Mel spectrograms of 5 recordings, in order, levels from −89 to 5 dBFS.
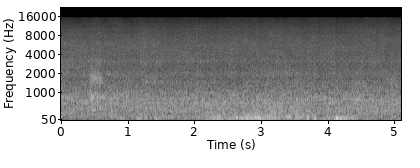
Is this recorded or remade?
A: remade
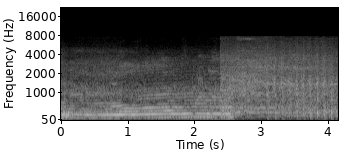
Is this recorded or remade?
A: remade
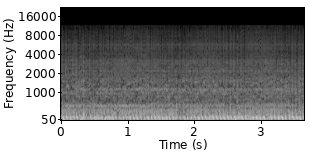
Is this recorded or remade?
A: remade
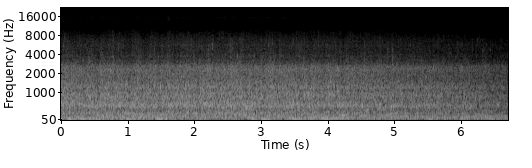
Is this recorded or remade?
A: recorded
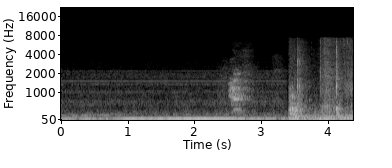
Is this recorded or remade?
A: recorded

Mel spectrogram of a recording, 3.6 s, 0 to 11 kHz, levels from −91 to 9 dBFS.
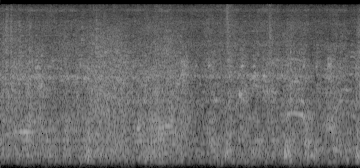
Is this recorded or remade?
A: recorded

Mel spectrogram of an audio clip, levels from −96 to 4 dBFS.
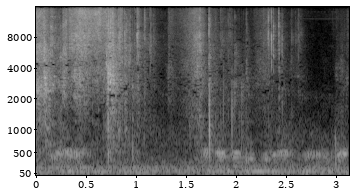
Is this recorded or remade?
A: recorded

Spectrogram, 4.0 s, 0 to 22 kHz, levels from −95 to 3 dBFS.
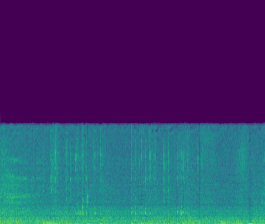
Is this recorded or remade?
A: remade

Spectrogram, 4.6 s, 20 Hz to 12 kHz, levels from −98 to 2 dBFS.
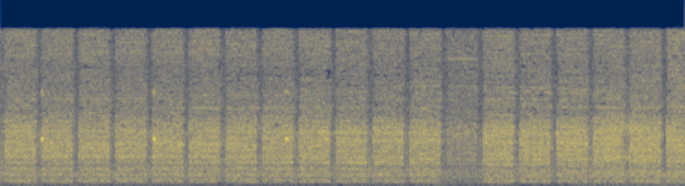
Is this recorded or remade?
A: recorded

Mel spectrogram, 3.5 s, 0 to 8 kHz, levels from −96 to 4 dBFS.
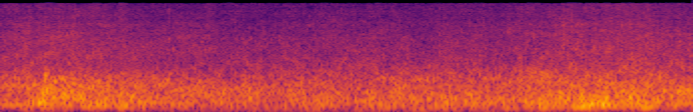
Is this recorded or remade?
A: remade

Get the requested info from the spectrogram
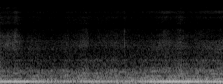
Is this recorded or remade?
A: remade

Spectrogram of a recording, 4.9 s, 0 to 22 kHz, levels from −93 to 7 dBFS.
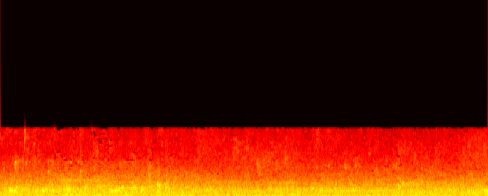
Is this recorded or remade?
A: remade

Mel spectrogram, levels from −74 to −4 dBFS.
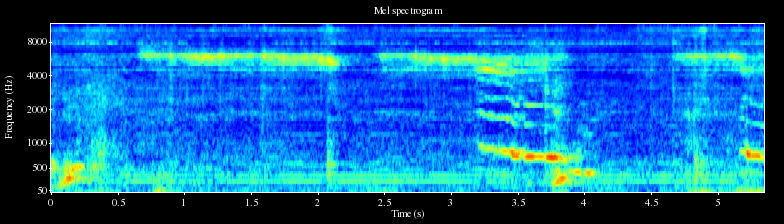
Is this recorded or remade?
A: remade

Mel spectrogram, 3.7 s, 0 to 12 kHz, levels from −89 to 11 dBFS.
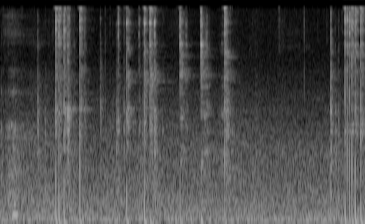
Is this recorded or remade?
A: recorded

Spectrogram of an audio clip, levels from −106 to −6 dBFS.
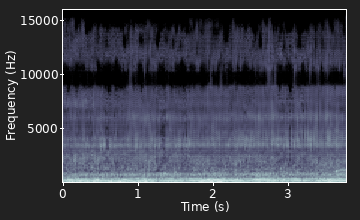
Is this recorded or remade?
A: remade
